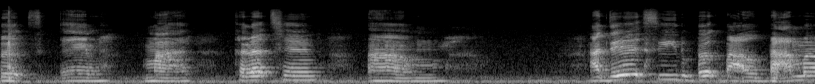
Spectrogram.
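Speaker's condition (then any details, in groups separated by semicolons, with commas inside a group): Cerebral palsy; from birth, left leg affected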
